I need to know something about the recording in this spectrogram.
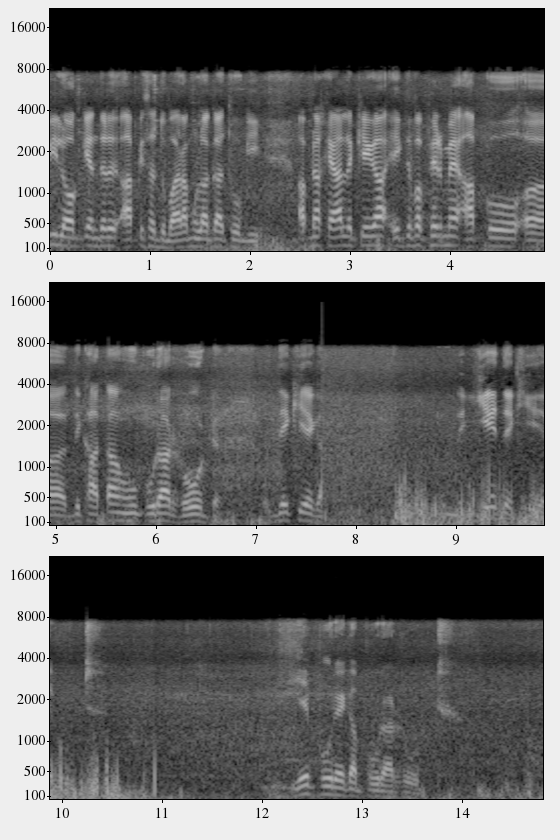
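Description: A man talks calmly and close to a handheld microphone, outdoors.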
